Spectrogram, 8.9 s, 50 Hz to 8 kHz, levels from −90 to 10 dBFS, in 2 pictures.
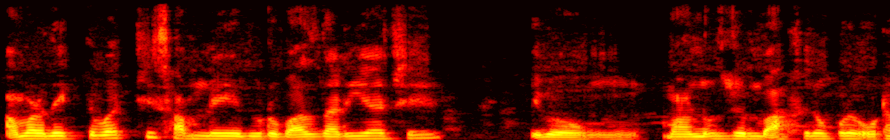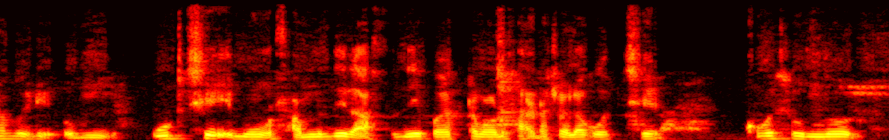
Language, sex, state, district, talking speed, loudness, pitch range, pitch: Bengali, male, West Bengal, Dakshin Dinajpur, 210 wpm, -18 LUFS, 130-155 Hz, 145 Hz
